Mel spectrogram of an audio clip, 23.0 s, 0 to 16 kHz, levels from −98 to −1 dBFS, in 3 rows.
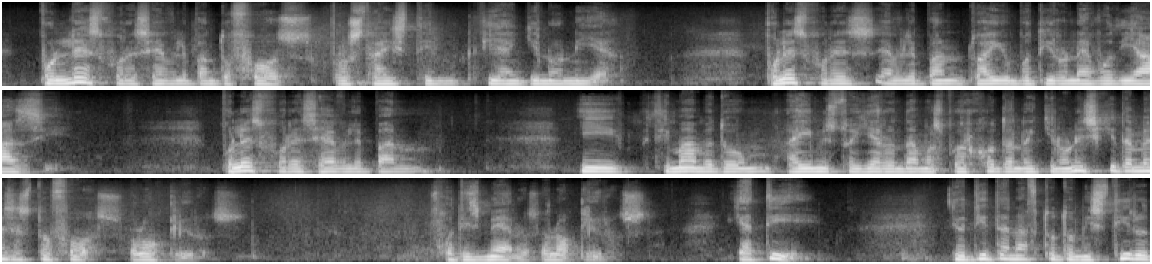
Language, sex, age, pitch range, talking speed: Greek, male, 60-79, 130-155 Hz, 115 wpm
